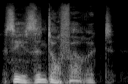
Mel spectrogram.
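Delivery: leiser, tiefer, leicht verstellt; fassungslose Figur. Acted. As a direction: ein Hauch von entsetztem Helden. Song Yi fassungslos. (leicht verstellte Stimme, leise)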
